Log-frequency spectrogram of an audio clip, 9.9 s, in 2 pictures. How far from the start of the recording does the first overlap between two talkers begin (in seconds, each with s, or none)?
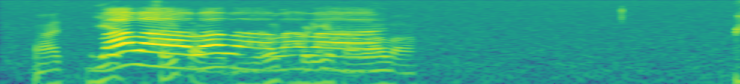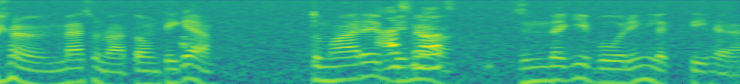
0.7 s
